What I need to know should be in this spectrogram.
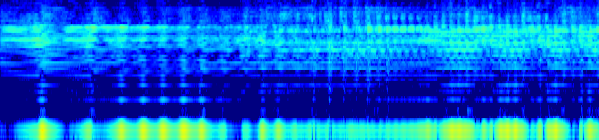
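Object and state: Nothing is struck.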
